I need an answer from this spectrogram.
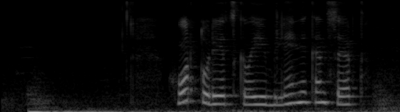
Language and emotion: Russian, neutral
